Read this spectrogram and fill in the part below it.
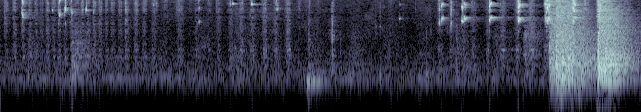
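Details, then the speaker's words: Renault Sandero steering column: short, high-pitched chirps and squeaks come irregularly as the steering is turned; the bearing inside the column is not seizing, and lack of lubrication is suspected, not confirmed. "um rolamento não tá trancando meu pai parece que só falta de lubrificação mesmo"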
